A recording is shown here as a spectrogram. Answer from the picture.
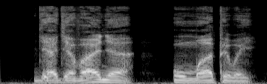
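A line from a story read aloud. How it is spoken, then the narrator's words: Hoarse bass command. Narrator (Russian): приказал хриплый бас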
